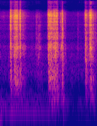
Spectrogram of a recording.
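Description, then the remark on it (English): Footsteps crunching through snow, three slow, heavy steps, each a broad, gritty crunch with a brief scrape, separated by short pauses. No voices. “That's someone walking in snow.”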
